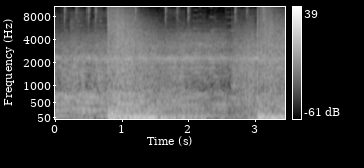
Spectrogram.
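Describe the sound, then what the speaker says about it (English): Mortar shots from raiders in a sci-fi base-defense video game: two heavy booming blasts about two seconds apart, loud and close over a steady droning game soundtrack. "How many mortar shots do they have?"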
